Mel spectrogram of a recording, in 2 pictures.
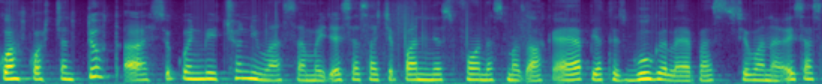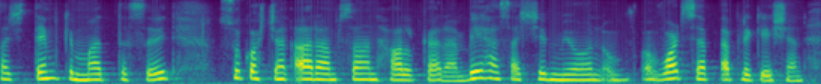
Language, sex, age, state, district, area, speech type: Kashmiri, female, 18-30, Jammu and Kashmir, Baramulla, rural, spontaneous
